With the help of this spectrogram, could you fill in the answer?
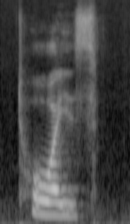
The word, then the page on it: toys: American English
